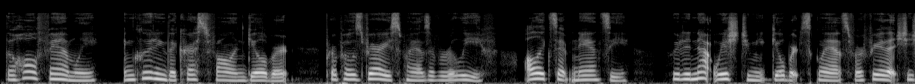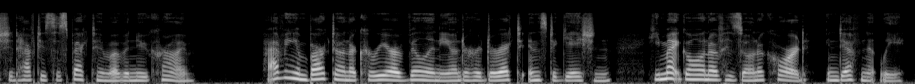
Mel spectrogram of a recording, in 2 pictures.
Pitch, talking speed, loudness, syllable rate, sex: 205 Hz, 185 wpm, -19 LUFS, 5.8 syllables/s, female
